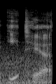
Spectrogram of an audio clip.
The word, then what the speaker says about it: Etihad: I think the only Middle Eastern carrier that we have not yet seen on the West Coast is Etihad.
